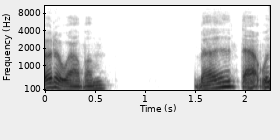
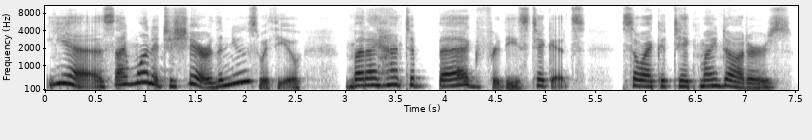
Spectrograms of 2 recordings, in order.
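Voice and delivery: high-pitched, pointed stepmother voice; self-satisfied stepmother; 10 semitones higher than usual. A narrator's reading. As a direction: play the stepmother excluding her, pitched high.

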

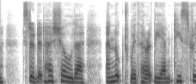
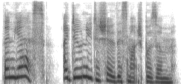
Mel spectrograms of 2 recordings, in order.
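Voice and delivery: tart; 7 semitones higher than usual. Acted. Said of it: "with some asperity".

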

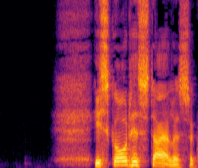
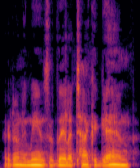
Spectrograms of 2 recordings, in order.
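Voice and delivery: soft, quick and despondent; 2 semitones lower, 9 dB quieter, faster than usual. A narrator's reading. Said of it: "said Kurtz despondently".

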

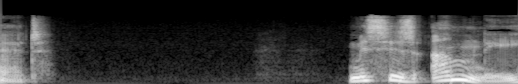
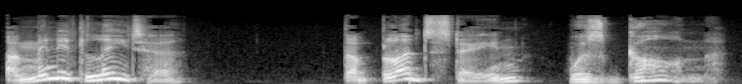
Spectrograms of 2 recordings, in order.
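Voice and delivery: ordinary delivery

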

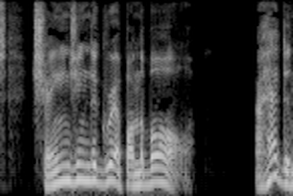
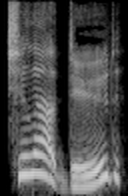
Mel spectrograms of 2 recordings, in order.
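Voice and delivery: laid-back surfer; 7 semitones higher, slower than usual. Acted. Surfer pitcher calms the catcher.

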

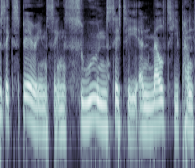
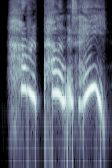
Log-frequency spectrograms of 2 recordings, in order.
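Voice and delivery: disgusted. Acted. Disgusted at Mark.

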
